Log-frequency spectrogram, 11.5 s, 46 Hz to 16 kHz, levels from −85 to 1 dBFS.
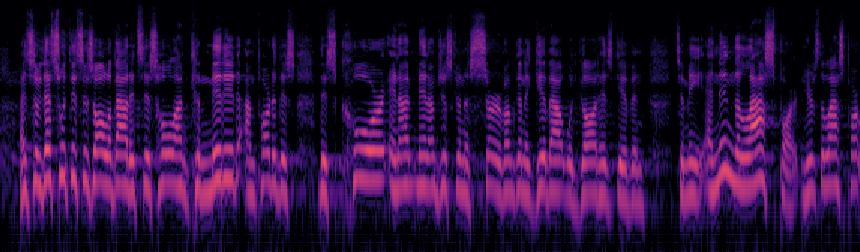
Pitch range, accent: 185-215 Hz, American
